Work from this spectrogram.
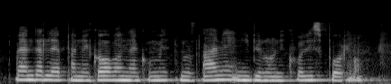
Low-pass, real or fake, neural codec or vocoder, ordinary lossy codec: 7.2 kHz; fake; codec, 16 kHz, 4 kbps, FreqCodec, smaller model; none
